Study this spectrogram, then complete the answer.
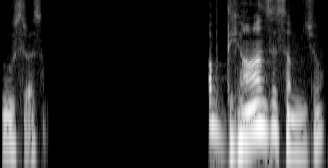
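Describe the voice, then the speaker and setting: A man's voice: mid-range voice, expressive, takes it slowly, no echo, studio quality. A male teacher giving a classroom lecture, explaining step by step and coaxing, often asking students' questions and answering them himself. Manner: repetitive, coaxing.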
